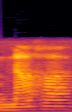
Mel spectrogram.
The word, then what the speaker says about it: NAJA: time the new one called the naha king it's n-a-j-a but you pronounce it and so um what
